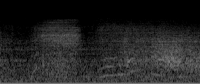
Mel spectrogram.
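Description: A person breathing audibly while practising circular breathing: a short, sharp breath about half a second in and a softer, lower breath near the end.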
